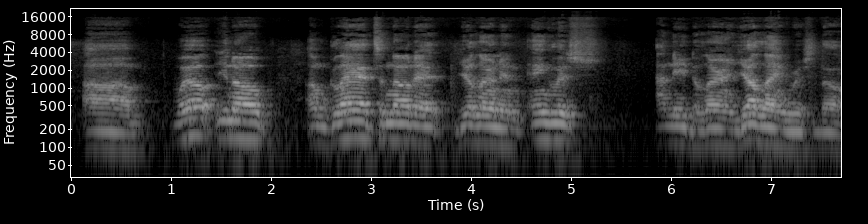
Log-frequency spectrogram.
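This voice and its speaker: In a Southern US accent, a man talks at a very slow pace and a medium pitch with ordinary pitch variation. Audible room echo surrounds his voice. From US South. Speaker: interviewee. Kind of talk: interview answers.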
